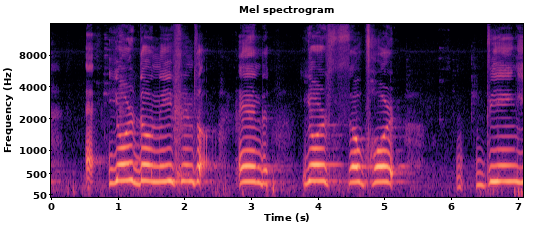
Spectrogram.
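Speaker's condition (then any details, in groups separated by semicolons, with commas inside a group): Cerebral palsy; left hand and left side affected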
